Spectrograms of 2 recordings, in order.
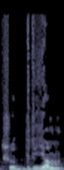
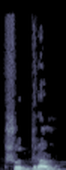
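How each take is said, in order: First: A 'y' sound is inserted after the 'dr'. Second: No 'y' sound is heard after the 'dr'. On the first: The speaker calls it wrong. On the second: The speaker calls it right.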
